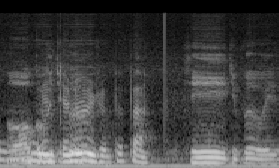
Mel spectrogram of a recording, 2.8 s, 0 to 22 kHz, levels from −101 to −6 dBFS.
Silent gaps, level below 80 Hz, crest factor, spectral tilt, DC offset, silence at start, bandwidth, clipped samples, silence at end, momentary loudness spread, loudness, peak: none; -44 dBFS; 14 dB; -8 dB/octave; under 0.1%; 0 s; 16 kHz; under 0.1%; 0 s; 11 LU; -29 LUFS; -14 dBFS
